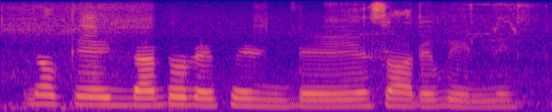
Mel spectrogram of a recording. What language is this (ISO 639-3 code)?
pan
